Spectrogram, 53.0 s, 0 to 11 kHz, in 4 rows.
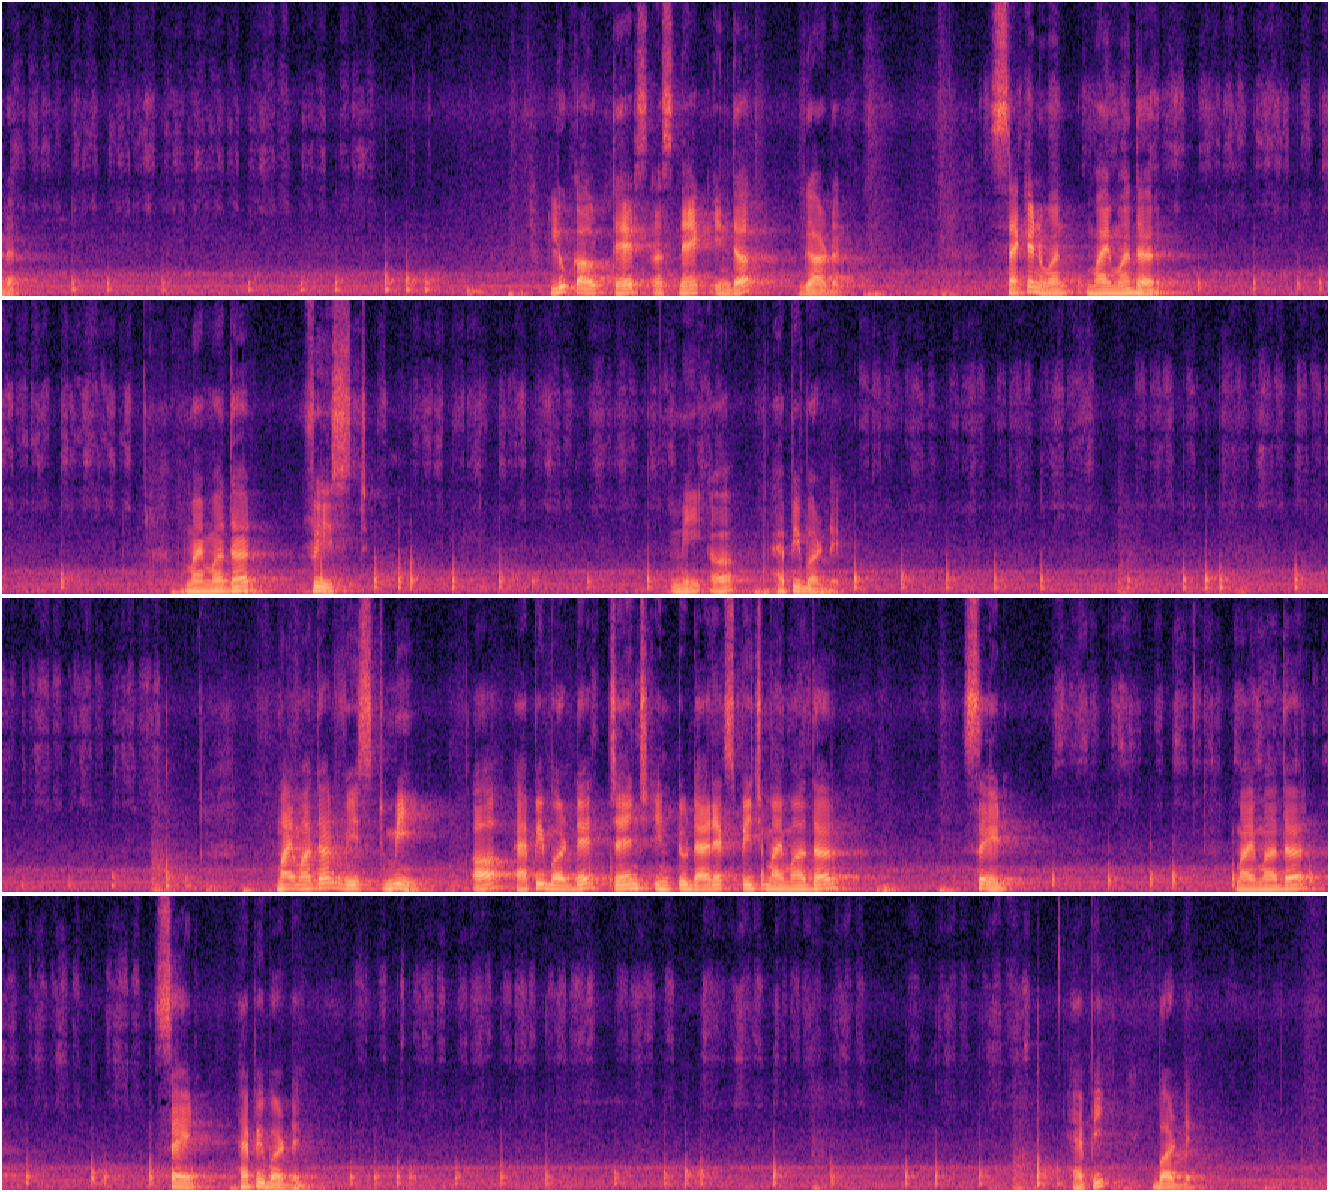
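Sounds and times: marker pen writing on whiteboard: 0:00.0 - 0:04.4, 0:09.8 - 0:14.6, 0:16.7 - 0:20.5, 0:21.2 - 0:28.7, 0:37.0 - 0:41.5, 0:43.2 - 0:50.4.

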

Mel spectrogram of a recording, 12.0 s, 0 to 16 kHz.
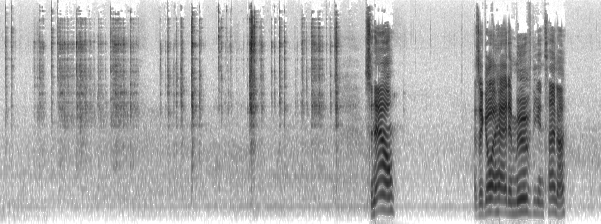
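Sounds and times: metallic clicks of clamp bolts: 0:00.0 - 0:06.9.

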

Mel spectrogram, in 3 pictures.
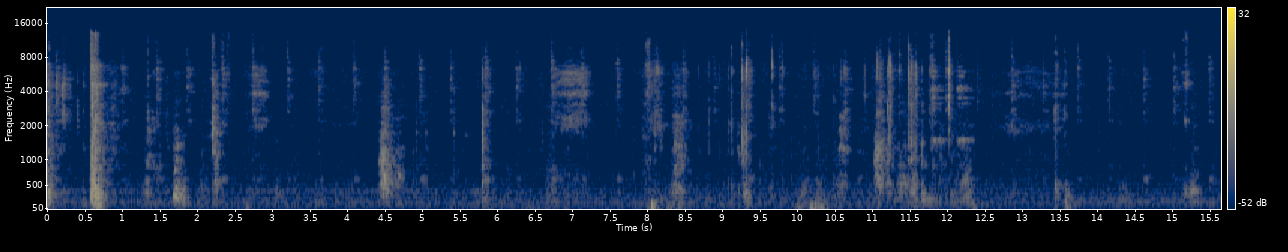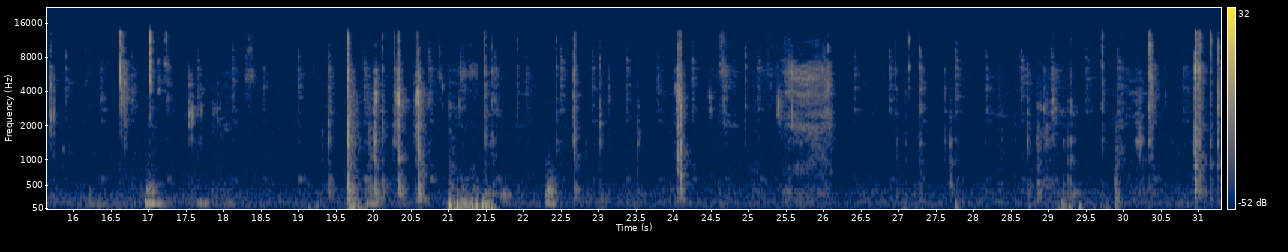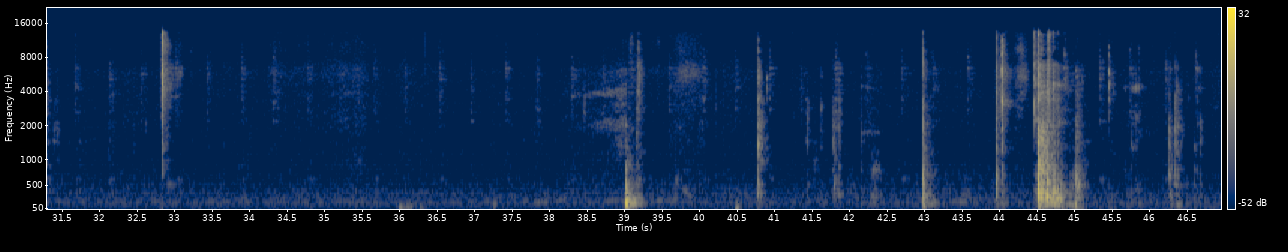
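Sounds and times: light clicks and taps: 0:00.0 - 0:33.6, 0:34.3 - 0:46.9.

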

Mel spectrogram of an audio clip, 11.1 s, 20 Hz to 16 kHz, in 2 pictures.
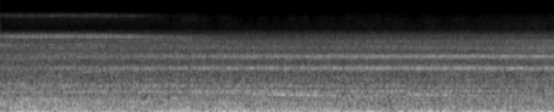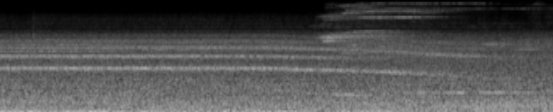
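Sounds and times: high brake squeal: 0:00.0 - 0:01.5, 0:08.6 - 0:11.0.

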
